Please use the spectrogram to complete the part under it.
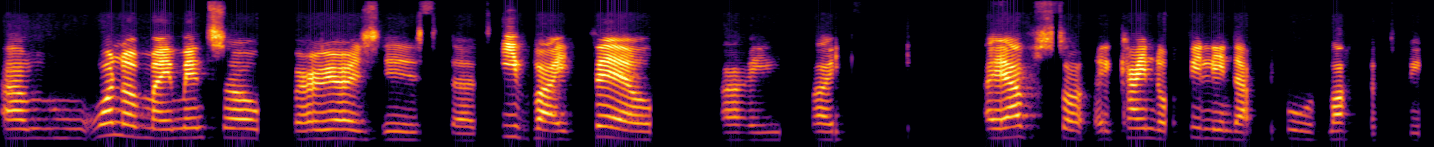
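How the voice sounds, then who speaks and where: A polite woman student answers her teacher with some hesitation. Her voice is smooth and clear. The call audio is dry and slightly muffled. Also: mid-range voice, slow, dry recording.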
